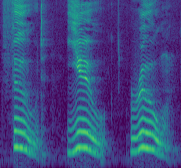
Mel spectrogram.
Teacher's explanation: The back of the tongue is all the way up there. The body of the tongue is really close to the soft palate in the back, right? And the lips round. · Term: tense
